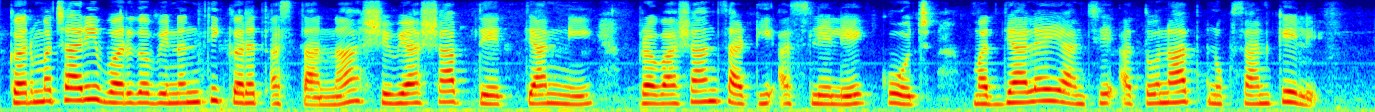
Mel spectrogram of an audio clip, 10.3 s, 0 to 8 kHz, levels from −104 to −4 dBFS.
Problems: none marked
